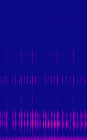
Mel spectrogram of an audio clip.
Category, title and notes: Sound effects > Animals
Creature clicking Recorded using my microphone and edited in Audacity
dog, wolf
